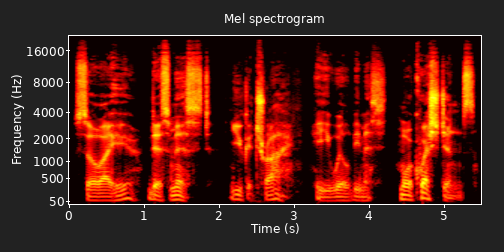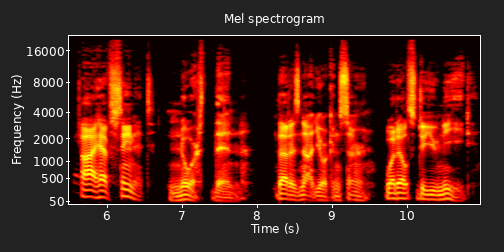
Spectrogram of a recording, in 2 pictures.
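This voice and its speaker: Very deep, commanding warrior chief. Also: male voice, no room sound, studio quality, heavily acted. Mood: stern, measured, then grave, regretful. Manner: solemn, formal, authoritative. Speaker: video game character voice actor. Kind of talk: dramatic game dialogue.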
